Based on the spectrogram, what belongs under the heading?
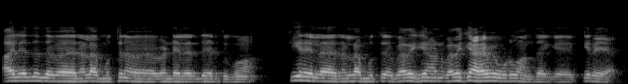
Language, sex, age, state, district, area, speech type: Tamil, male, 60+, Tamil Nadu, Thanjavur, rural, spontaneous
